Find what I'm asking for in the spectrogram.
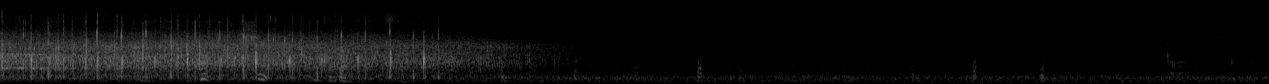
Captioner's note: applause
